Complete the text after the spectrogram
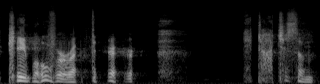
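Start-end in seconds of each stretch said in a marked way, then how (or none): none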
